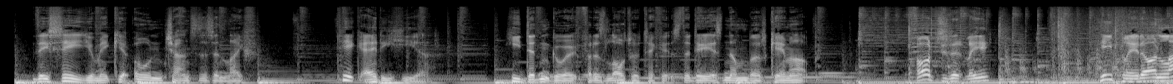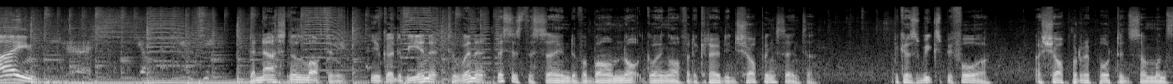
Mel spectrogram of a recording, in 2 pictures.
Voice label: Voiceover Commercials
